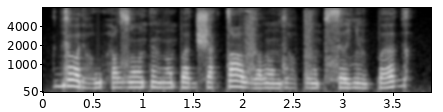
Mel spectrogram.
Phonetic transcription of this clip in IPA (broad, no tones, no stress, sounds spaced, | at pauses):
ɡʲ ɔ ɾʲ ɔ̤ w h ʏ lˠ zˤ ũ t ə̃ ɡ ɔ̃ p ɐ ɡ ʃ ə ɡ tˤ ɵ w v ʏ lˠ ũ ɡ l ɔ̤ p v ə̃ p s ə ʎ ə̃ ɡ p ɐ ɡ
